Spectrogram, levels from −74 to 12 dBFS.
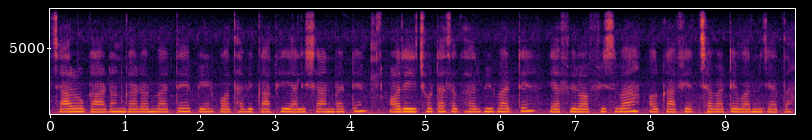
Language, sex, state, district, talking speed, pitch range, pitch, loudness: Bhojpuri, female, Uttar Pradesh, Deoria, 165 wpm, 200-215 Hz, 205 Hz, -17 LUFS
